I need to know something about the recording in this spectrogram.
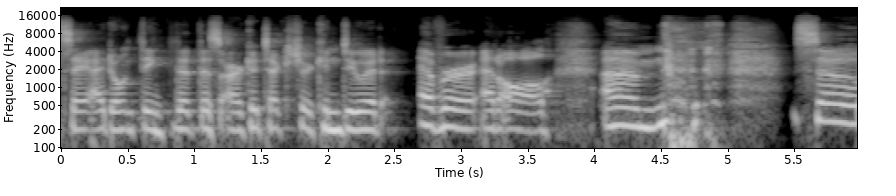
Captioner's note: chuckles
